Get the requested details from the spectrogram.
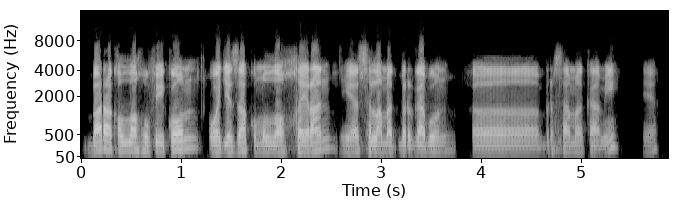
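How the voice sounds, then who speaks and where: Seorang pria Indonesia mengajar tajwid, mengoreksi bacaan dan mencontohkan pelafalan yang benar dan yang salah. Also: male voice, fairly high pitch, level tone, normal speed, pushed and bright, clean tone, no echo. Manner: corrective, demonstrates right and wrong recitation. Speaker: Quran recitation teacher. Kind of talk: tajwid lesson with recited examples.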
